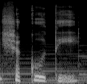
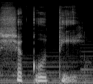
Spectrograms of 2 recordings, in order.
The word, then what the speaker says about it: Xacuti: This recipe is called Chicken Shakuti. Though it has an X in front, it is pronounced as Shakuti.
